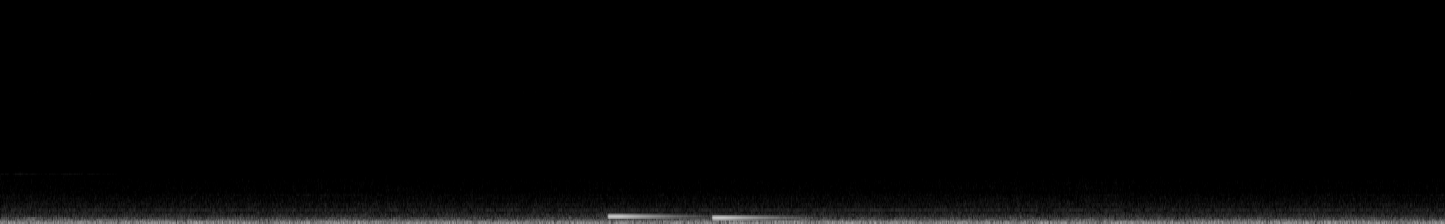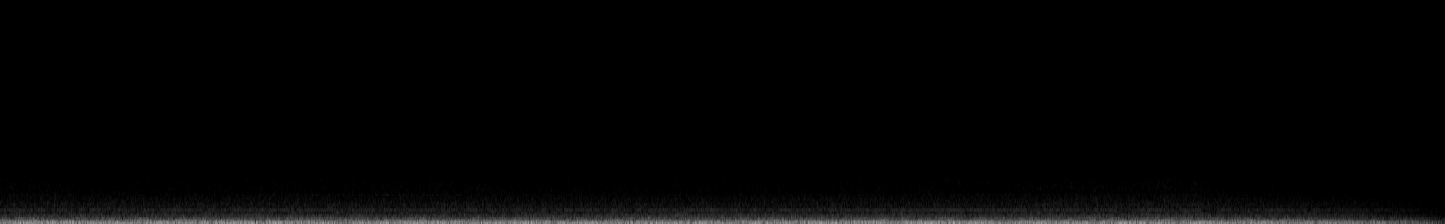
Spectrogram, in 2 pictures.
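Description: Steady low rumble of an airliner cabin with its jet engines at low power while taxiing. About six seconds in, a two-note falling chime sounds from the cabin PA system.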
